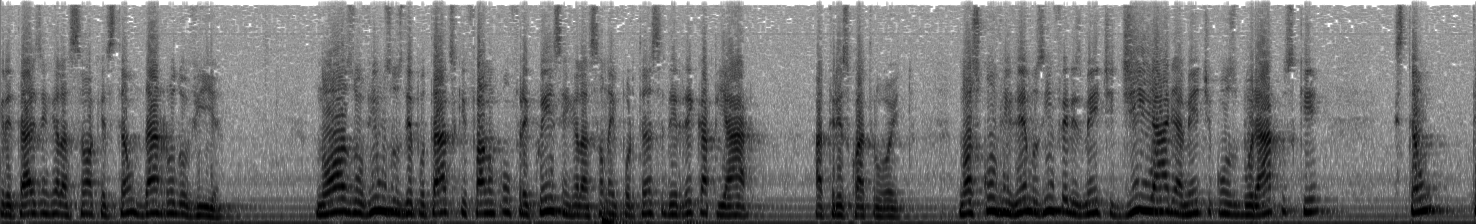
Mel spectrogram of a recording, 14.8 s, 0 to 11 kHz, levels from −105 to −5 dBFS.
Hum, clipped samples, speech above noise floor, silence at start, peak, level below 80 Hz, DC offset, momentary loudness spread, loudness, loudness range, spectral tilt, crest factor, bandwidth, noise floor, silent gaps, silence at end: none; 3%; 22 dB; 0 s; 0 dBFS; -26 dBFS; 8%; 11 LU; -8 LUFS; 3 LU; -7 dB/octave; 8 dB; 10.5 kHz; -29 dBFS; none; 0 s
